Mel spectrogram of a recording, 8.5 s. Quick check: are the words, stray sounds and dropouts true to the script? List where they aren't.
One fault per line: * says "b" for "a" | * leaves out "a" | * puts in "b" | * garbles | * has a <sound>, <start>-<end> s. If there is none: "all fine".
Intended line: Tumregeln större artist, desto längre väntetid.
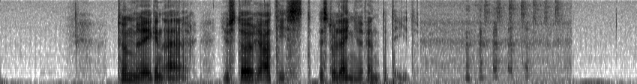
* puts in "är ju"
* has a laugh, 6.2-7.5 s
